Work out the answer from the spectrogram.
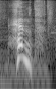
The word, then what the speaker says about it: Hemp: Nike Larlo Hemp. C'est important de prononcer le H en américain.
